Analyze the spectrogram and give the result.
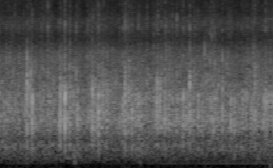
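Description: An audience claps together in a dense, steady wash of applause, many overlapping hand claps blending into a continuous crackling roar with no voices rising above it.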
